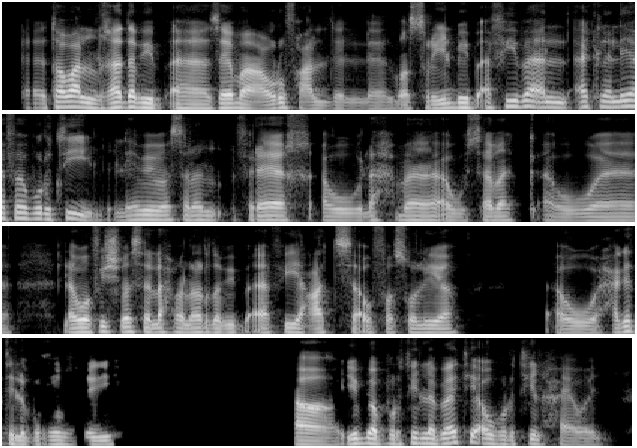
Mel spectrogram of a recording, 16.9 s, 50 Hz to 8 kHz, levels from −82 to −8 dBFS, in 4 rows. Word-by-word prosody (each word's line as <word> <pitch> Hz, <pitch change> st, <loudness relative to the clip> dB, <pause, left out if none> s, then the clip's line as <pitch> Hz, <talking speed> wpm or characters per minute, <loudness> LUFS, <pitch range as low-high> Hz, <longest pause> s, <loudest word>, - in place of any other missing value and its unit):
آآ 115 Hz, 0 st, -8 dB
طبعًا 140 Hz, +4 st, +5 dB
الغدا 130 Hz, +3 st, +5 dB
بيبقى 110 Hz, -4 st, +1 dB
زي 120 Hz, +1 st, +5 dB
ما -, -, -3 dB
معروف 95 Hz, +5 st, 0 dB
عند 90 Hz, 0 st, -3 dB
ال 90 Hz, -1 st, -9 dB
المصريين، 95 Hz, +5 st, -2 dB
بيبقى 125 Hz, 0 st, +1 dB
فيه 155 Hz, +6 st, 0 dB
بقى 155 Hz, 0 st, +3 dB
الأكلة 135 Hz, +3 st, -1 dB
اللي 150 Hz, +3 st, +1 dB
هي -, -, +2 dB
فيها 155 Hz, 0 st, +1 dB
بروتين، 140 Hz, -5 st, -1 dB
اللي 100 Hz, +3 st, -8 dB
هي 120 Hz, -, -1 dB
بيبقى 120 Hz, -1 st, +2 dB
مثلًا 115 Hz, -1 st, -2 dB
فراخ 115 Hz, -1 st, +1 dB
أو 100 Hz, -1 st, -3 dB
لحمة 110 Hz, 0 st, -2 dB
أو 100 Hz, -3 st, -3 dB
سمك 105 Hz, +2 st, -4 dB
أو 95 Hz, +1 st, -5 dB, 0.7 s
لو 105 Hz, -, +4 dB
ما 115 Hz, -, +8 dB
فيش 130 Hz, +3 st, +1 dB
مثلًا 120 Hz, -2 st, +2 dB
لحمة 110 Hz, 0 st, 0 dB
النهاردة؛ 110 Hz, 0 st, +1 dB
بيبقى 100 Hz, 0 st, -1 dB
فيه 110 Hz, -1 st, -1 dB
عدس 100 Hz, +1 st, 0 dB
أو -, -, 0 dB
فاصوليا 100 Hz, +1 st, -2 dB, 0.6 s
أو 95 Hz, 0 st, -2 dB
الحاجات 130 Hz, +9 st, -2 dB
اللي 105 Hz, -4 st, +2 dB
بالرز 100 Hz, 0 st, -3 dB
دي. 105 Hz, +2 st, -1 dB, 1.2 s
آه، 95 Hz, -3 st, +5 dB
يبقى 125 Hz, 0 st, +4 dB
بروتين 120 Hz, +4 st, -2 dB
نباتي 135 Hz, +5 st, +3 dB
أو 125 Hz, -, +3 dB
بروتين 110 Hz, +1 st, -4 dB
حيواني، 90 Hz, -1 st, -8 dB
110 Hz, 180 wpm, -25 LUFS, 100-125 Hz, 1.2 s, ما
